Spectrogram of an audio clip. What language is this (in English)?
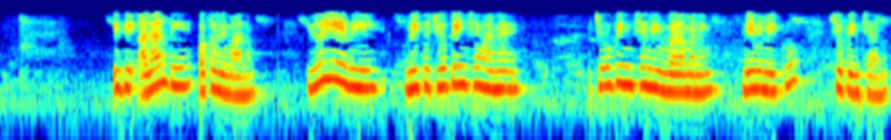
Telugu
